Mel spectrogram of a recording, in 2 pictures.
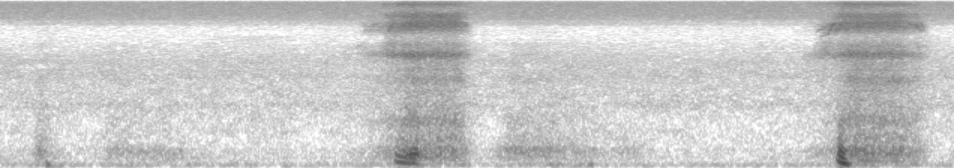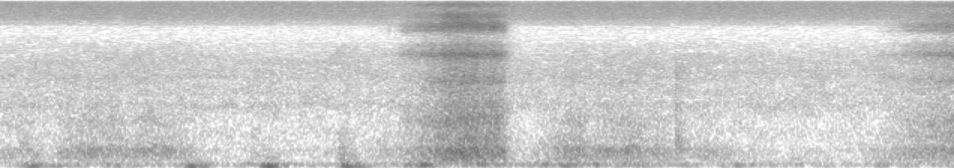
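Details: Close-up recording of a puppy in deep sleep: soft snorting snores, about three in twelve seconds, with quiet breathing between; dog snoring.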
